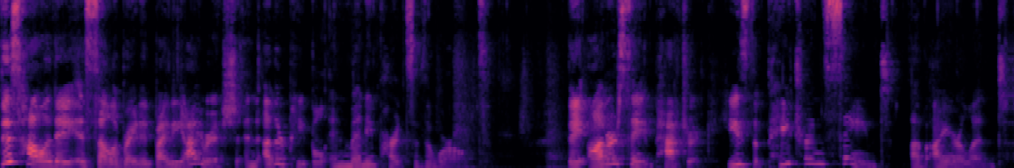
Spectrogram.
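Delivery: projected, lilting read-aloud with punched openings; reading to children. Acted. Teacher reads Saint Patrick's life story to children, animated read-aloud. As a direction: read clearly to the class, lifting key words.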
